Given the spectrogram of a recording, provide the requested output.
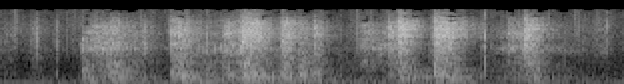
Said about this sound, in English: Here, hold him while I unlock the door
